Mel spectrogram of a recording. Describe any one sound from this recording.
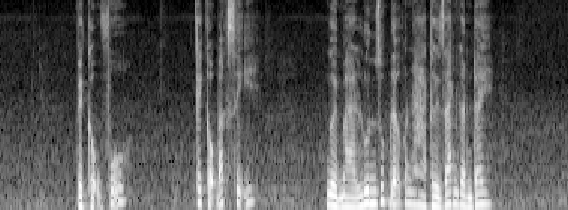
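A middle-aged woman speaks sharply.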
